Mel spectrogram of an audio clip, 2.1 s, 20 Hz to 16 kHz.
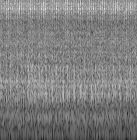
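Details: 2013 Chrysler 200 after cold snap, steady rough buzzing hum at idle over engine note from front; alternator and power steering pump bolted together, pulse sensor on stethoscope used; noisy alternator overrunning clutch pulley.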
